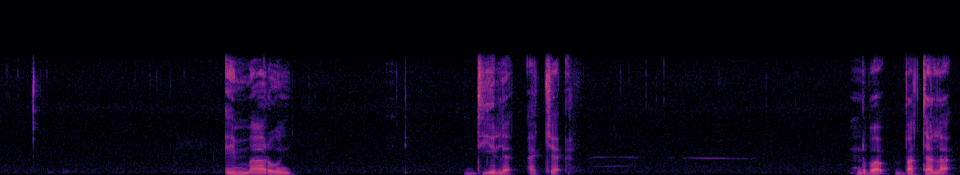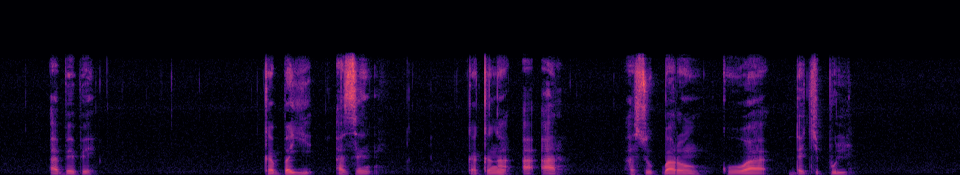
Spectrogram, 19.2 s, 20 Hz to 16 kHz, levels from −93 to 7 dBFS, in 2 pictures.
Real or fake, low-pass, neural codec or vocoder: real; 10.8 kHz; none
